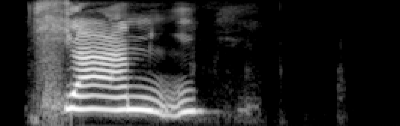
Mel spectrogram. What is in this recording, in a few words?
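"xia1 mi5", Mandarin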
